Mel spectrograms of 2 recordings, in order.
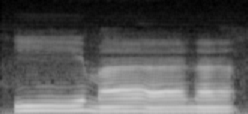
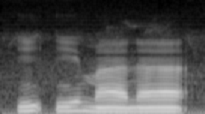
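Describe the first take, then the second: First: The first vowel is simply lengthened. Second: Two glottal-stop syllables open the word. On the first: This is the lightened form actually read. "agar lebih ringan" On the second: This is the original form. "imana asalnya i imana ya"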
